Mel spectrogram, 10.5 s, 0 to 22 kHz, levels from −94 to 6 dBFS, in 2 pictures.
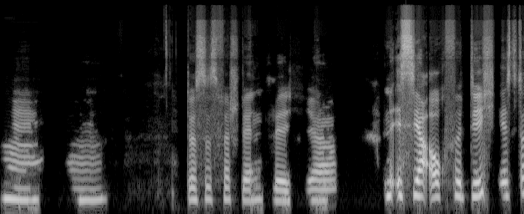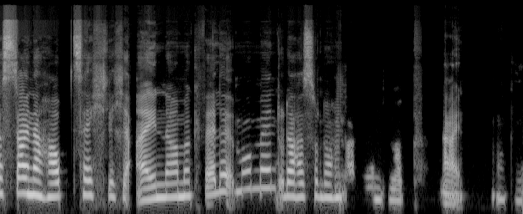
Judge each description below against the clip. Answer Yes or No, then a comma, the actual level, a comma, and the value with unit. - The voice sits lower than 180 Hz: No, high, 225 Hz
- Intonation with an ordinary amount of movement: Yes, average, 4.6 semitones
